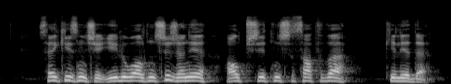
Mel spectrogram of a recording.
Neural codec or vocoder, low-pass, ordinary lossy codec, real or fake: none; 9.9 kHz; none; real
